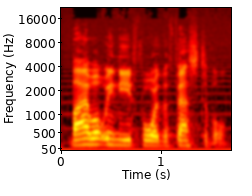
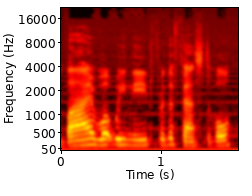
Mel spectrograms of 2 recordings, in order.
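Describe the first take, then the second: First: Buy said with more volume and push; louder reread. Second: Said in the usual way. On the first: Shown as a demonstration. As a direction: reread it firmer and faster.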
